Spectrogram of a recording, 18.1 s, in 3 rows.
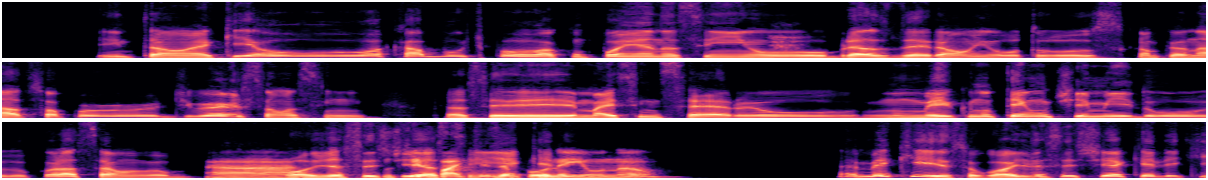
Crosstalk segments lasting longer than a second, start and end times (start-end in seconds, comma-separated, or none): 13.4-15.0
